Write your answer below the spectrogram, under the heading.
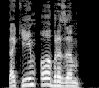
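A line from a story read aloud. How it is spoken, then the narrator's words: Loud, calming. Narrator (Russian): громко сказал Джошуа, успокаивая собравшихся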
